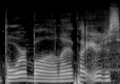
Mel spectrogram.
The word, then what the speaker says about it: Bourbon: This you get for a bourbon. Of course I did. It's borbon, not bourbon. Bourbon's the drink.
